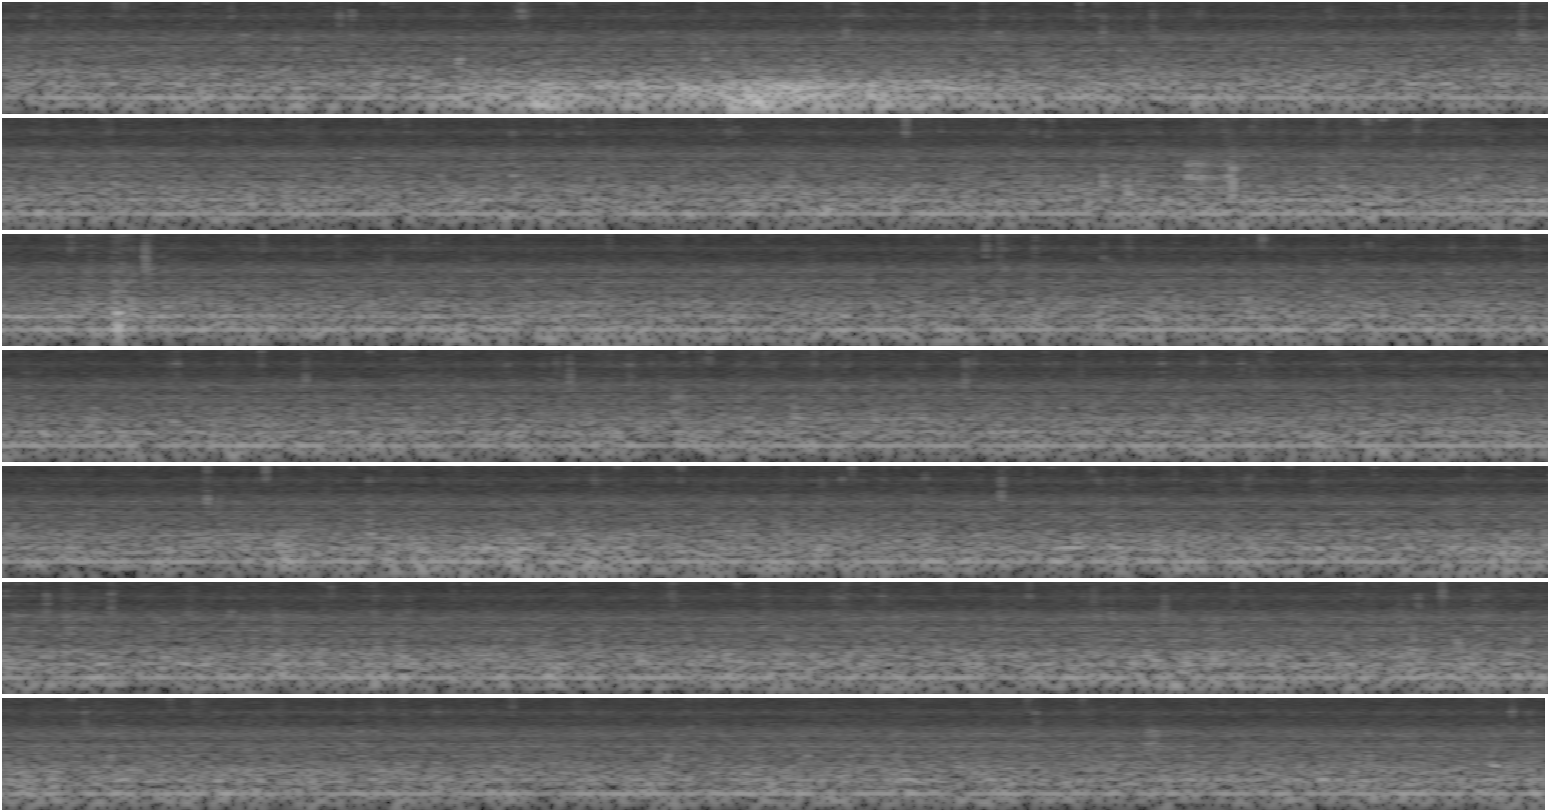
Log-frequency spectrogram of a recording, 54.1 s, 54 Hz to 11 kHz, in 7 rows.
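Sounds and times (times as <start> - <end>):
rain falling: 0.0 - 54.0.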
